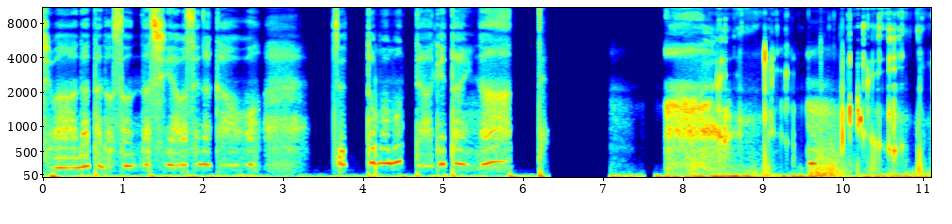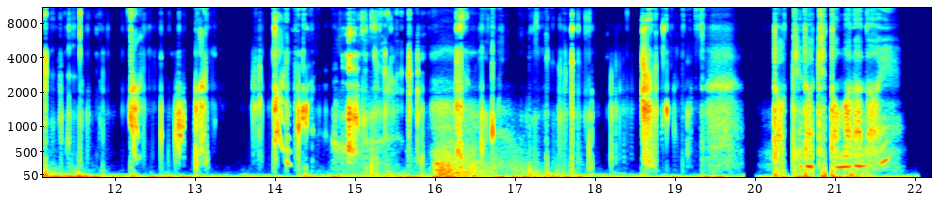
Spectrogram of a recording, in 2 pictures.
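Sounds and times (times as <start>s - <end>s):
speech: 0.1s - 3.0s, 3.7s - 5.9s, 9.6s - 10.0s, 21.1s - 21.8s
ear licking: 8.1s - 19.6s.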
